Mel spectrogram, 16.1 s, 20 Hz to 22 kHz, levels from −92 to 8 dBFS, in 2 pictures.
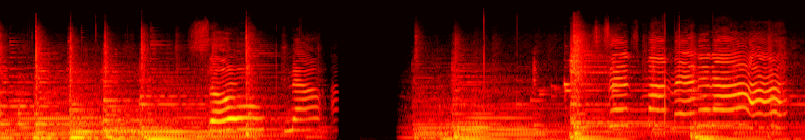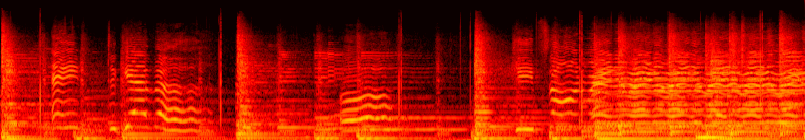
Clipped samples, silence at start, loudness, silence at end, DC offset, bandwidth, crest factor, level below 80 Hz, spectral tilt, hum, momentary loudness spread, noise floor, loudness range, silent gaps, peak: under 0.1%; 0 s; -29 LUFS; 0 s; under 0.1%; 13.5 kHz; 18 dB; -38 dBFS; -5 dB/octave; none; 13 LU; -89 dBFS; 6 LU; none; -12 dBFS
